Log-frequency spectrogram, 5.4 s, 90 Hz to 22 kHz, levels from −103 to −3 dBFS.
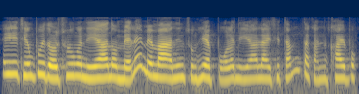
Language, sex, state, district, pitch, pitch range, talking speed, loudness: Mizo, female, Mizoram, Aizawl, 240 Hz, 225-270 Hz, 310 wpm, -16 LUFS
